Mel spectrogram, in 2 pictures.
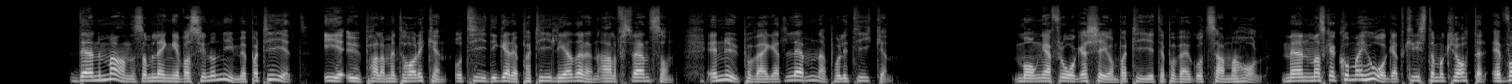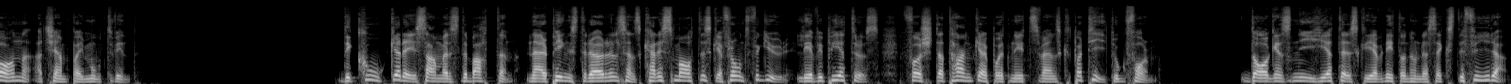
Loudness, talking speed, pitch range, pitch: -22 LUFS, 135 wpm, 135-175 Hz, 155 Hz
